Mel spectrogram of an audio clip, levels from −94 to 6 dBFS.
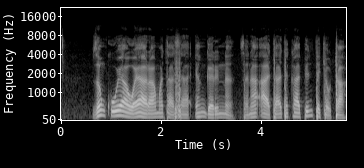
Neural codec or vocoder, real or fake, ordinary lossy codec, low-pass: none; real; none; none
